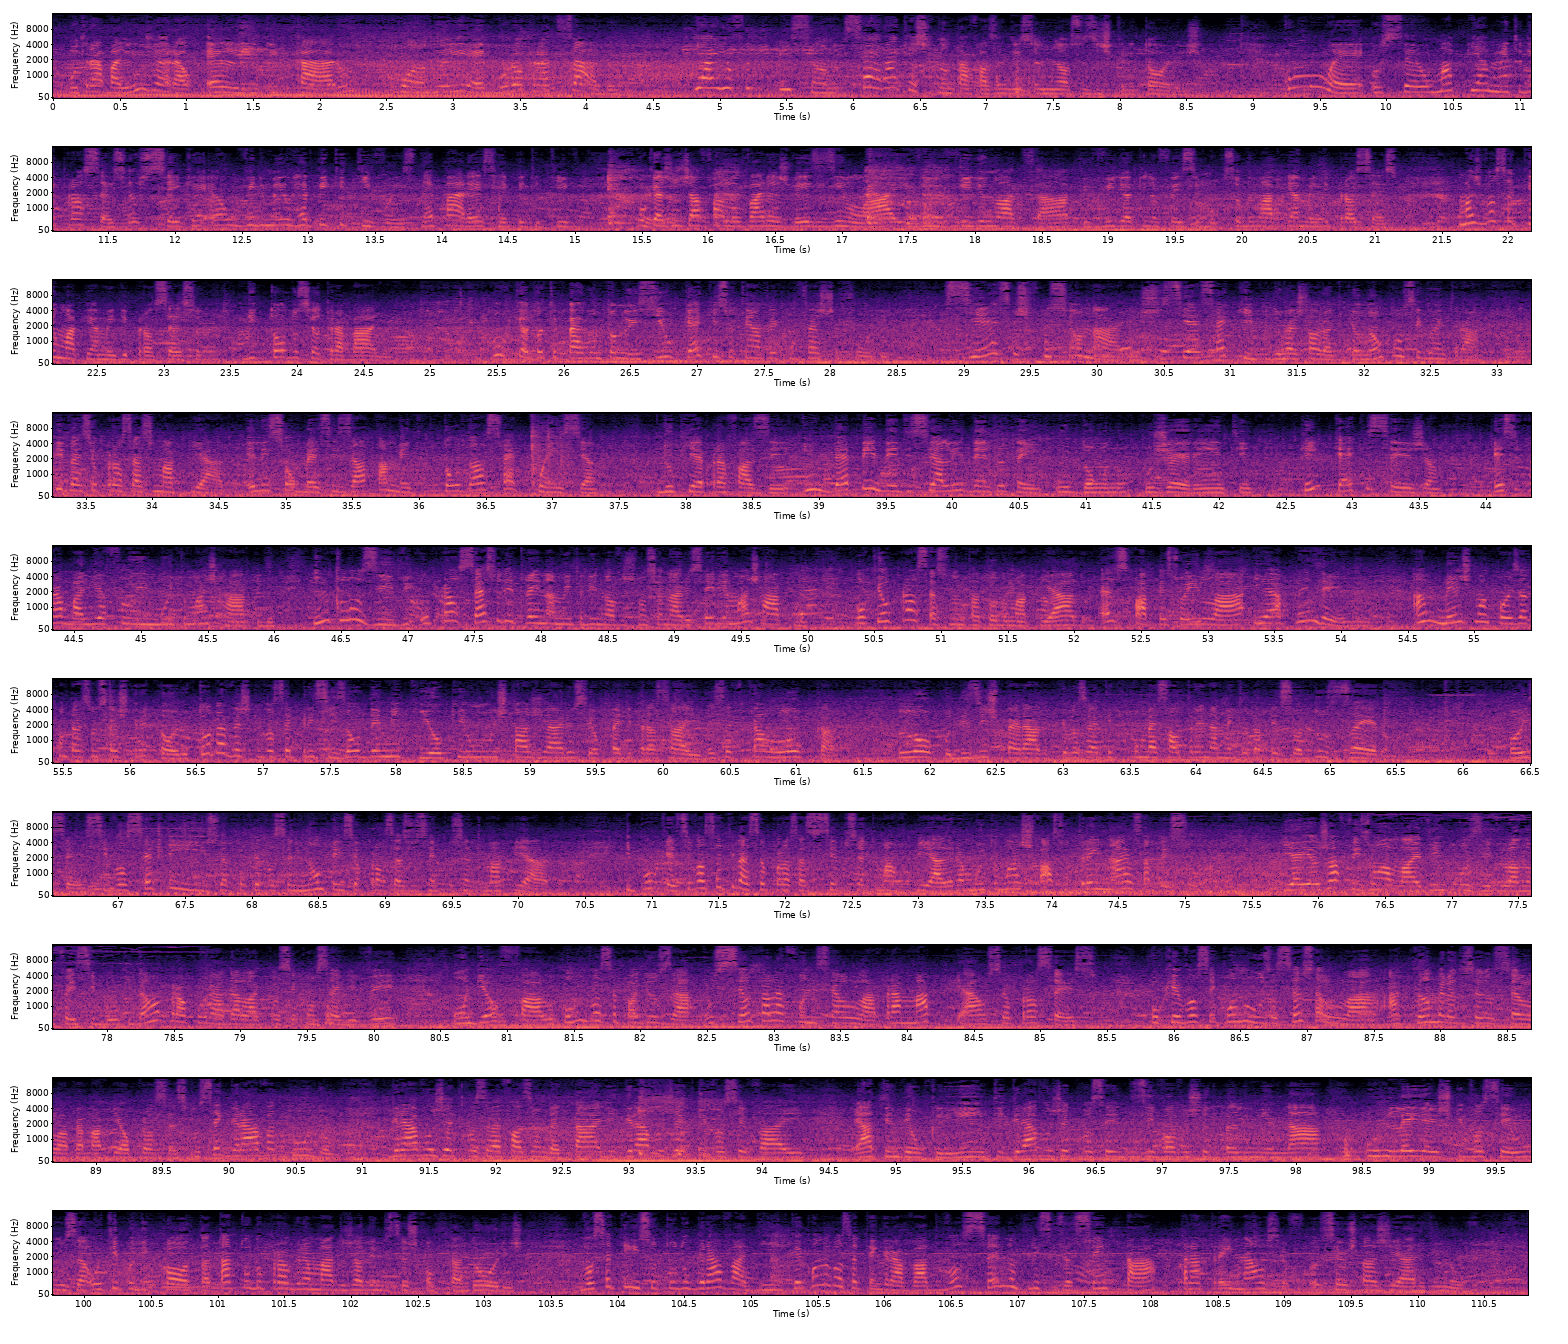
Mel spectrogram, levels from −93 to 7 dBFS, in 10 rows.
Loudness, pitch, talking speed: -25 LUFS, 120 Hz, 200 wpm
